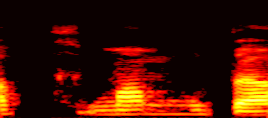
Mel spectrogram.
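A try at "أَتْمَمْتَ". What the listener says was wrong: মামে একটু বেশি থেমে গেছিল, হ্যাঁ, আতমামতা।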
